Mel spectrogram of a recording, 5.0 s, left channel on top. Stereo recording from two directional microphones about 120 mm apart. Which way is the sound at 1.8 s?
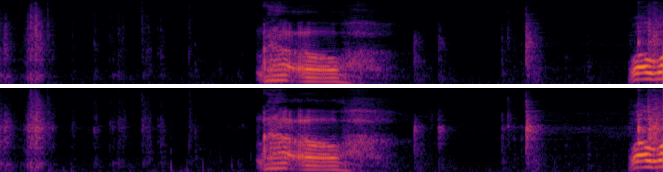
60° left (ahead or behind).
